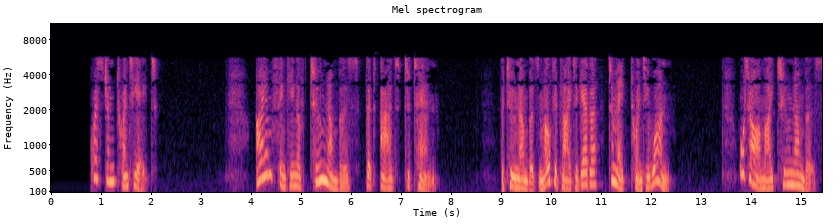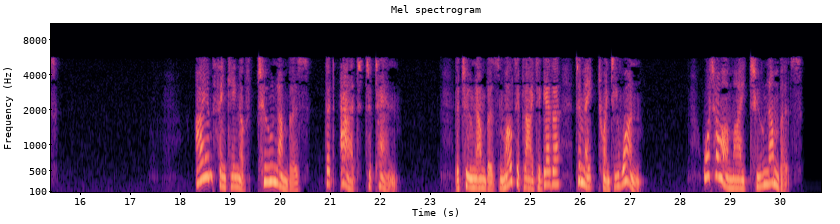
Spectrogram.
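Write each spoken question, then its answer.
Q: What are my two numbers?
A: 3 and 7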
